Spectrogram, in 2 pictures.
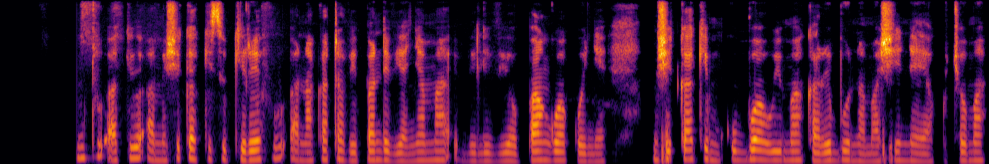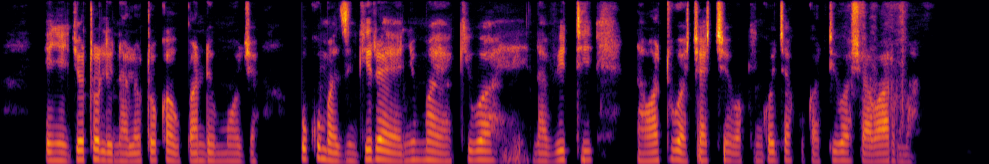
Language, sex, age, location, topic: Swahili, female, 25-35, Mombasa, agriculture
